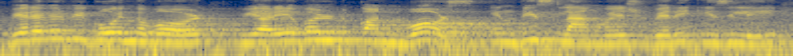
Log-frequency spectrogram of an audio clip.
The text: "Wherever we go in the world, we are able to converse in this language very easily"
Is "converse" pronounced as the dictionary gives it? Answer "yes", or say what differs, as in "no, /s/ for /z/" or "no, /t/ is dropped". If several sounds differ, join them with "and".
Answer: yes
